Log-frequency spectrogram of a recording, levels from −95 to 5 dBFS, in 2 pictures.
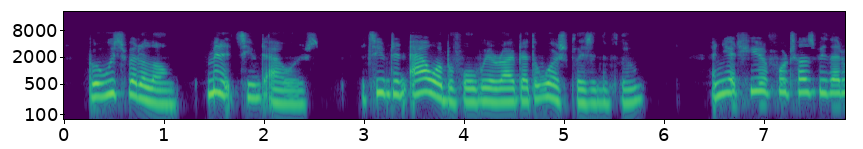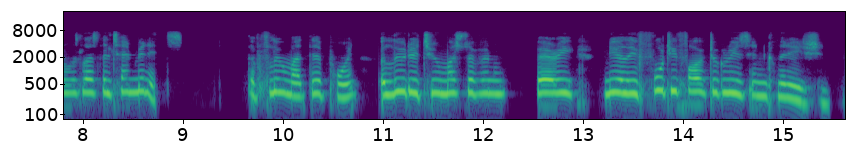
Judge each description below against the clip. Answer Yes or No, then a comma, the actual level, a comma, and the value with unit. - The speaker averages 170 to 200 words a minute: Yes, average, 190 wpm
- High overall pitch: Yes, very high, 295 Hz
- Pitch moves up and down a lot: Yes, wide, 6.4 semitones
